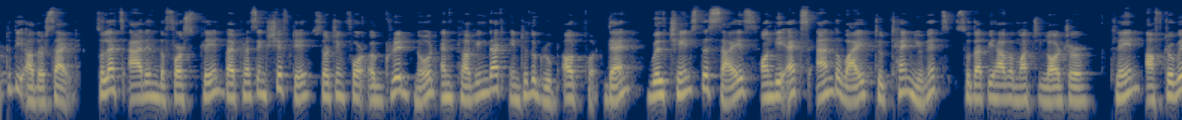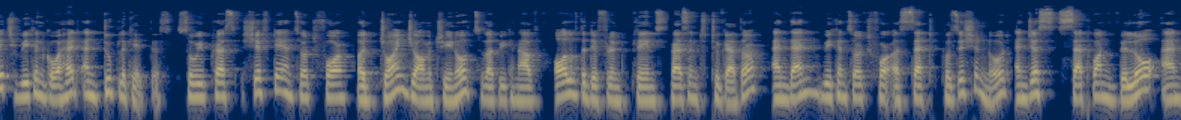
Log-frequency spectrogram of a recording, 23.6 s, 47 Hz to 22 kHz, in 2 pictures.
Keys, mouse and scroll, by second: 0.9 middle click, 1.1 scroll up 2, 1.6 middle click, 2.0 shift+a, 5.3 right click, 5.3 space, 5.7 space, 6.0 click, 7.2-8.9 shift+drag, 10.1-11.2 middle drag, 11.4 click, 12.1 scroll down 2, 12.3-13.2 middle drag, 13.6 shift+a, 18.6 click, 19.4 middle click, 19.7 shift+a, 23.3 middle click.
